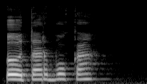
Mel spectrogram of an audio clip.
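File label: "ӧтарбока", Komi, female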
